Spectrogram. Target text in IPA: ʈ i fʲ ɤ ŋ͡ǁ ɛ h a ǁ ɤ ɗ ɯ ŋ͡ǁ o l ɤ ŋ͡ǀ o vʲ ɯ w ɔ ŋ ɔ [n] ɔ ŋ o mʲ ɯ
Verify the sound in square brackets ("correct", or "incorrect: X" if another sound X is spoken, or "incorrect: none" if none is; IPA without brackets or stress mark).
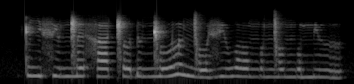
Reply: incorrect: ŋ͡ǀ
